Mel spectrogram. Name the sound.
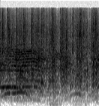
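audience applause and cheering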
